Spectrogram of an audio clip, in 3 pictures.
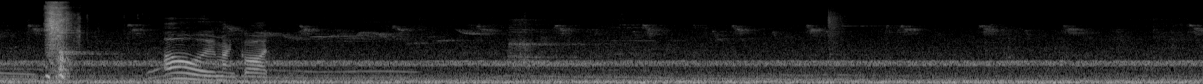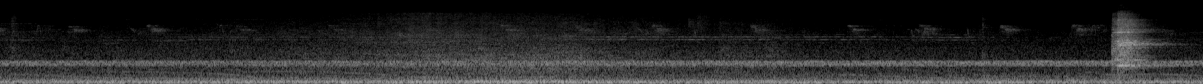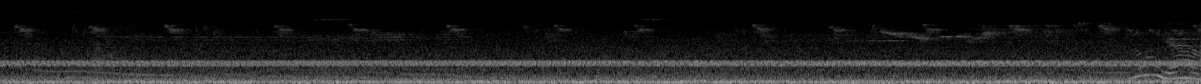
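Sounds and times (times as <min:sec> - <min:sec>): cats yowling: 0:00.0 - 0:08.6, 0:23.2 - 0:26.1
small birds chirping: 0:00.0 - 0:11.2, 0:11.8 - 0:36.0
constant high hum: 0:00.0 - 0:36.0
low traffic rumble: 0:00.0 - 0:36.0.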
